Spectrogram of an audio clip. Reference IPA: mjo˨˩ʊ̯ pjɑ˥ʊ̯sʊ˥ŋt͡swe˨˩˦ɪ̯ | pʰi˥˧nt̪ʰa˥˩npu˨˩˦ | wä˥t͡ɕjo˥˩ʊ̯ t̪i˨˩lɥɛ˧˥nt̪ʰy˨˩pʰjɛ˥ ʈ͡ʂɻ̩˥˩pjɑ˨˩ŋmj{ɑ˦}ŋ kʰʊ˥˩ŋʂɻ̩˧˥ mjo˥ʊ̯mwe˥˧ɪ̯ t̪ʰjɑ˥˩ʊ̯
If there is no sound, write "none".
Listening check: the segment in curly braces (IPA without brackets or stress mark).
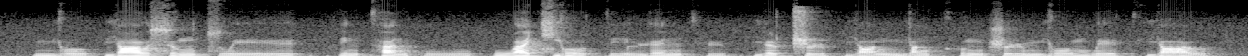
ɑ˦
